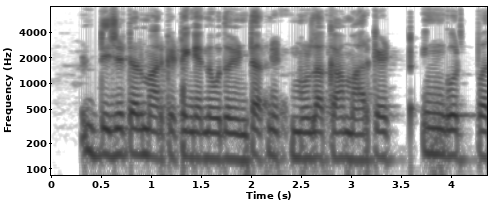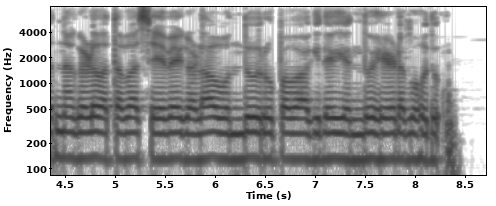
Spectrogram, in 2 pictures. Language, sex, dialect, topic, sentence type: Kannada, male, Mysore Kannada, banking, statement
